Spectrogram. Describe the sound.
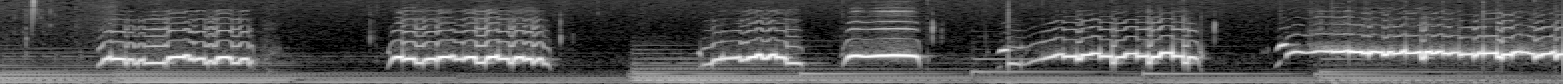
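An ocarina imitating a barnacle goose call: six loud, wavering hoot-like notes in short bursts with brief pauses, pitch wobbling and rising at the end, over a steady low hum.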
